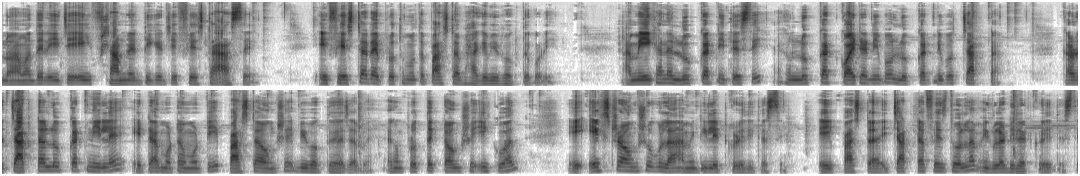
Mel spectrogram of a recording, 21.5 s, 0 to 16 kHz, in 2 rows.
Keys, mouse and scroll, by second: 0.4 click, 0.8-2.0 shift+middle drag, 2.0 g, 2.8 scroll down 2, 3.1-6.2 middle drag, 6.2 ctrl+r, 16.0 click, 17.1 shift+click, 17.6 shift+click, 18.0 shift+click, 18.7 x.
